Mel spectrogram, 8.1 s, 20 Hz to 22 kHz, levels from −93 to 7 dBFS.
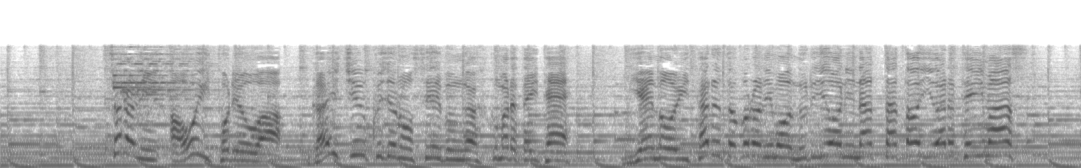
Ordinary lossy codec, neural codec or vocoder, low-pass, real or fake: none; none; 7.2 kHz; real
